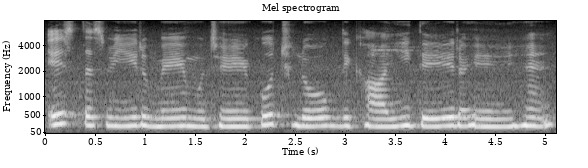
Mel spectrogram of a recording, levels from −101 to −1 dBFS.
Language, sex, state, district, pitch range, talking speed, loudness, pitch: Hindi, female, Madhya Pradesh, Katni, 210-235 Hz, 115 wpm, -14 LUFS, 220 Hz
